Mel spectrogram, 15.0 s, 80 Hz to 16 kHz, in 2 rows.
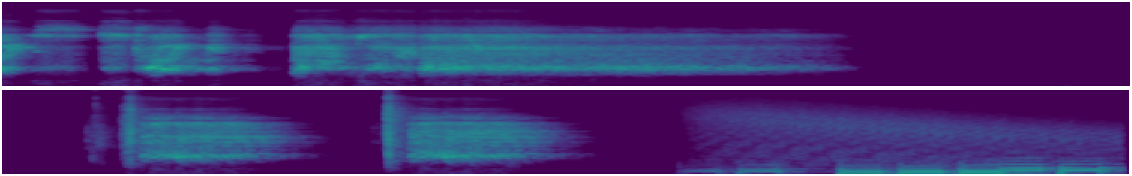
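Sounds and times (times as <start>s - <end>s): toy belt sharp click: 8.2s - 8.8s, 10.1s - 10.6s
toy belt hissing sound effects: 8.2s - 11.3s.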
